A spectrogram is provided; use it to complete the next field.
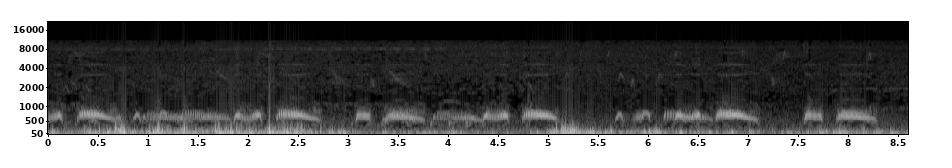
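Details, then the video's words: Spotted doves from Trà Vinh, Long Đức, Vietnam, heard during trapping of a wild bird with a decoy; soft repeated two- and three-note coos over heavy low rumbling noise. "Cu gáy Trà Vinh, Long Đức"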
